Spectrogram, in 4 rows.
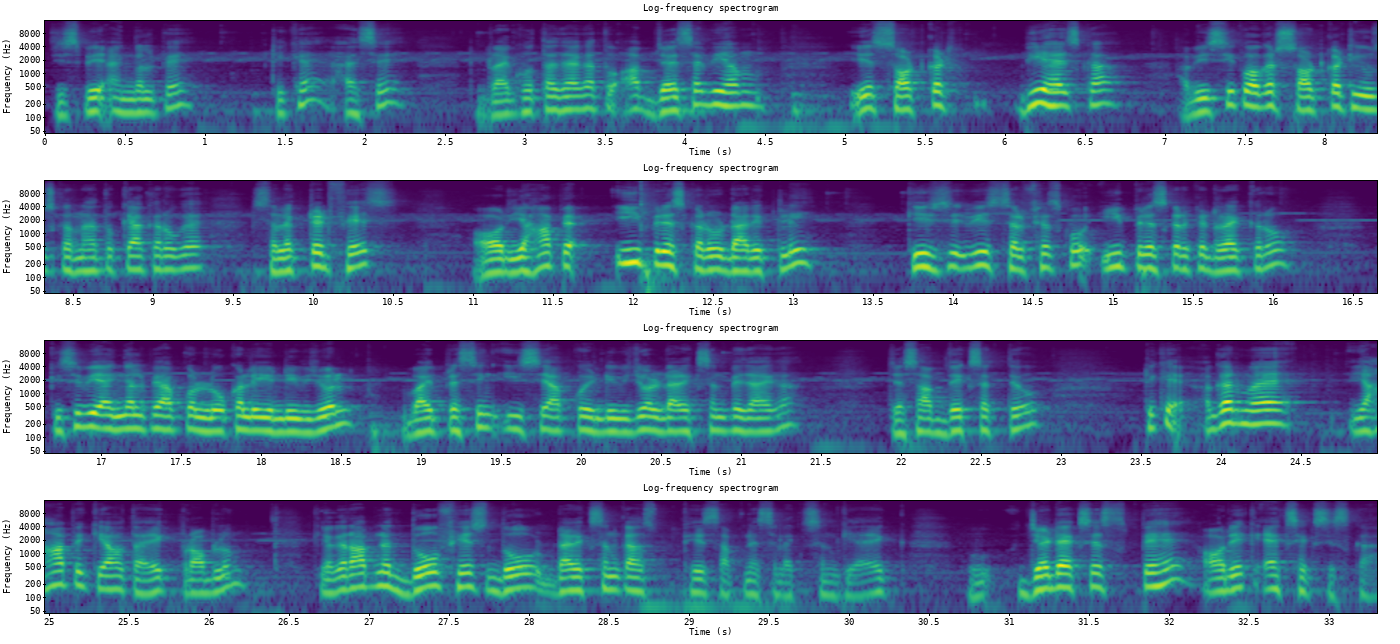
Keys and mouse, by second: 1.0 click, 1.7 click, 2.3 middle click, 5.2 middle click, 6.5 middle click, 7.3 click, 8.1 shift+middle click, 8.4 middle click, 8.9 shift+middle click, 9.1 middle click, 9.9 click, 10.2 middle click, 10.6 shift+middle click, 11.2 shift+middle click, 13.0 e, 15.0 middle click, 16.0 e, 17.9 middle click, 19.6 e, 21.0 middle click, 21.8 click, 22.2-23.3 middle drag, 25.0 shift+middle drag, 25.6 shift+middle click, 26.5 shift+middle click, 26.7 middle click, 27.6 shift+click, 28.1 middle click, 28.7 middle click, 29.9 shift+middle click, 30.1 middle click, 30.6 middle click, 32.4 middle click.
